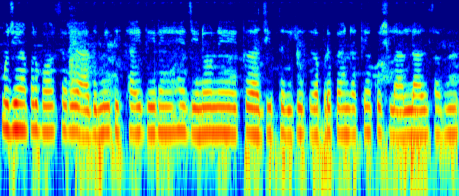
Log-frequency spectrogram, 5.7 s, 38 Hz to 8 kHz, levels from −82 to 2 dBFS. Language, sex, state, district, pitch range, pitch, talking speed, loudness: Hindi, female, Chhattisgarh, Balrampur, 205-220 Hz, 215 Hz, 260 wpm, -18 LUFS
